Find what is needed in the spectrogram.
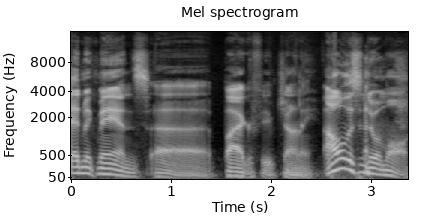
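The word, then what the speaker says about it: Jony: to just reflexively say Jonie I've been told it's Johnny joh Johnny it's just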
